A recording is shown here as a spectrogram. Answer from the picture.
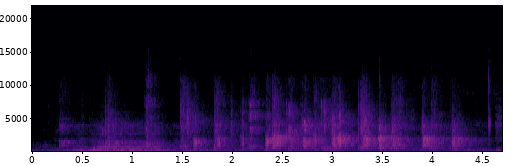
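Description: An audience applauds itself: a dense, steady patter of many hands clapping that holds for about five seconds at a fairly soft, even level, with faint voices mixed underneath.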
